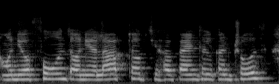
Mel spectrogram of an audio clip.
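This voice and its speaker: A woman talks in an ordinary speaking voice, fairly high in pitch. Her intonation stays fairly even. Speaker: research scientist giving a webinar. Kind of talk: webinar talk.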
